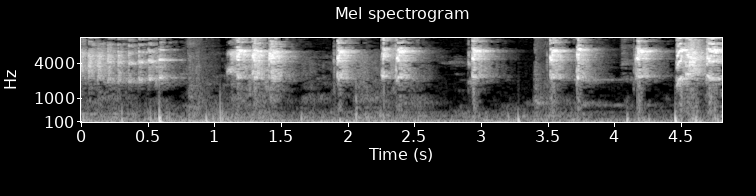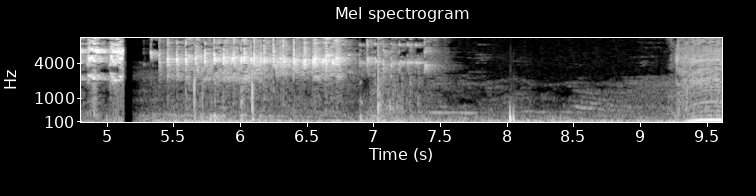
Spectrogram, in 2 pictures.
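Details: Rosy-faced and Fischer's lovebirds making a mating call to prompt breeding: a quick series of sharp high chirps, then a long buzzy chattering run. A short quiet gap follows before the chatter resumes.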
